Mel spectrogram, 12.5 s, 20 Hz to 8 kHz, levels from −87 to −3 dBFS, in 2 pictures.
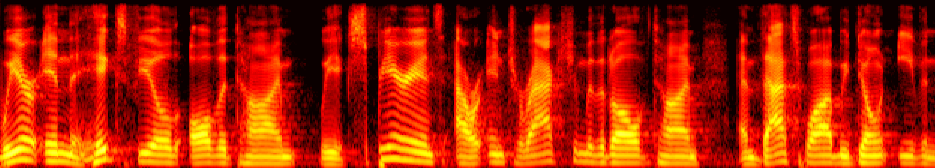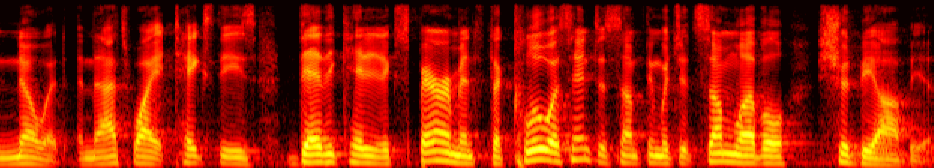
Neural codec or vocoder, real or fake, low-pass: none; real; 7.2 kHz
